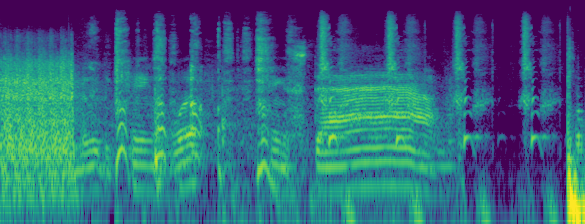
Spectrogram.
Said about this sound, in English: Oh no, I think I hear gunshots.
